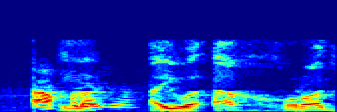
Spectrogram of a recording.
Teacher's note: الخاء ساكنة ما قولش إيه أخا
